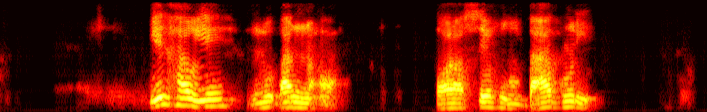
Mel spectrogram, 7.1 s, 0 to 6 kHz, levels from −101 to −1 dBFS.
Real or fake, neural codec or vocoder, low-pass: fake; codec, 16 kHz, 2 kbps, FreqCodec, smaller model; 5.4 kHz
